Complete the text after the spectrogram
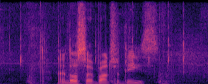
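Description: A sword slashes with a sharp swish.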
